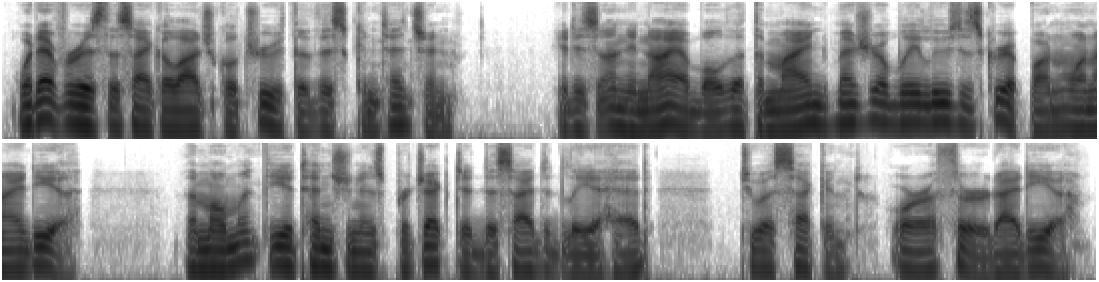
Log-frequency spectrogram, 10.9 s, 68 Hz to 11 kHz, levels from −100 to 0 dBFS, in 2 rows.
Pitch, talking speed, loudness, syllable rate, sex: 105 Hz, 190 wpm, -19 LUFS, 6.8 syllables/s, male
